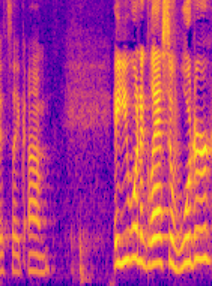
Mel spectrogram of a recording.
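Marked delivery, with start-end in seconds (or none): 1.5-2.8 very loud, Baltimore accent mixed with Chicago. Asked to keep going, showing the Baltimore accent. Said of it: "Baltimore, I know, now I'm mixing Chicago".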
